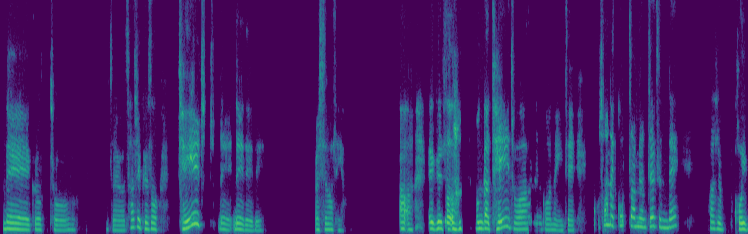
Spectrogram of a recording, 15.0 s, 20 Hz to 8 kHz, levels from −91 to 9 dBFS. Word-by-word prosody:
네. 205 -4 +3
그렇죠. 180 -1 -7 0.6
맞아요. 165 -3 -9
사실 260 - -2
그래서 205 -3 -1 0.4
제일 280 - +6
츠 350 +1 -8
츠 380 - -21
네. 195 -5 -5
네네네. 165 -6 -2 1.0
말씀하세요. 185 -2 -5 1.1
아아 210 -4 +1 0.3
예 215 -1 +6
그래서 215 -1 +6 0.4
뭔가 220 +1 +5
제일 230 +9 +4
좋아하는 205 -2 -2 0.3
거는 185 -2 -7
이제 165 0 -7 0.5
손에 335 -3 0
꼽자면 290 -4 -1
재즈인데 295 0 0 0.6
사실 215 -2 -2 0.3
거의 200 -2 +4
205 Hz, 225 characters per minute, -23 LUFS, 180-240 Hz, 1.1 s, 제일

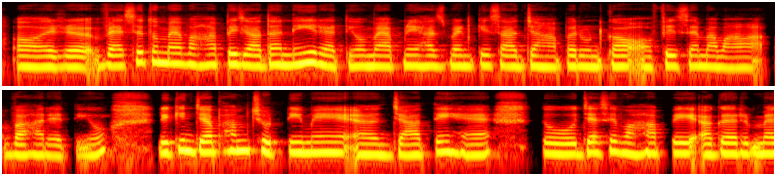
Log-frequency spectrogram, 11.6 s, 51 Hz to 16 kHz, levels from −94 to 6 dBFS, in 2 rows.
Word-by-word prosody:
और 195 -1 0
वैसे 210 +4 +1
तो 260 - -1
मैं 245 -1 +3
वहाँ 225 -1 -2
पे 230 - +4
ज़्यादा 220 0 +1
नहीं 230 +4 +4
रहती 210 -1 -2
हूँ। 205 0 -2
मैं 205 0 0
अपने 210 +2 -3
हस्बैंड 205 0 -2
के 215 -2 -3
साथ 200 -1 -2
जहाँ 195 -2 -2
पर 205 0 -1
उनका 200 0 -1
ऑफ़िस 200 +2 -3
है, 205 - -1
मैं 200 -1 -2
वहाँ 185 -1 -5 0.2
वहाँ 195 0 0
रहती 180 -2 -6
हूँ। 210 +7 -1 0.4
लेकिन 240 +3 +5
जब 230 -1 +5
हम 250 +1 +5
छुट्टी 230 -2 +2
में 225 0 +2
अ, 200 0 +1
जाते 195 +2 -1
हैं, 205 -2 -1 0.4
तो 205 -1 +1
जैसे 225 +2 +1
वहाँ 215 -1 -1
पे 215 0 +3
अगर 210 +1 +1
मैं 210 0 +1
210 Hz, 200 wpm, -20 LUFS, 195-225 Hz, 0.4 s, लेकिन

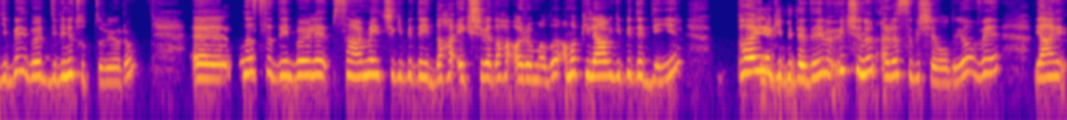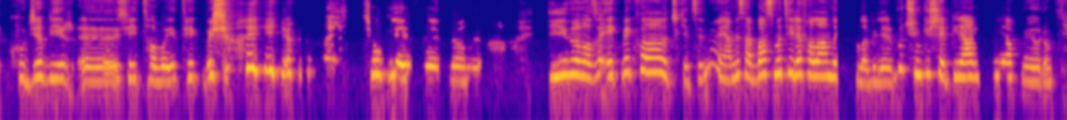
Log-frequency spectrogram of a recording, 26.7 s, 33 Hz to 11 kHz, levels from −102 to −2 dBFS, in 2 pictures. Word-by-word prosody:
gibi, 280 +7 -5
böyle, 270 -5 +1
dibini 275 +5 +2
tutturuyorum. 245 - -7 0.7
Eee, 245 -1 +4 0.3
nasıl 315 -3 -2
diyeyim? 280 -2 -2
Böyle, 290 +6 +2
sarma 285 0 0
içi 295 -1 -2
gibi 275 +1 -6
değil, 260 -7 -3
daha 255 +4 -3
ekşi 245 +2 -1
ve 255 -1 +2
daha 260 +2 -4
aromalı 240 +3 0
ama 305 +3 +2
pilav 280 -2 +4
gibi 280 +1 -4
de 275 -8 -1
değil, 230 - -4 0.8
paella 340 +3 +9
gibi 265 -3 -2
de 240 -2 +8
değil. 270 +6 +1
Üçünün 365 -2 +1
arası 285 0 0
bir 260 - -7
şey 245 -4 -3
oluyor 250 - -3
ve, 320 +5 -2 0.4
yani, 265 +1 +1
koca 250 +1 -4
bir, 245 -2 -5
eee, 215 0 -3
şey 240 0 -8
tavayı 220 0 -2
tek 255 +4 -8
başıma 290 +9 +5 0.4
yiyorum. 320 -4 0 0.8
Çok 300 0 -1
lezzetli 445 - +2
oluyor. 410 - -7 0.8
İnanılmaz, 280 -1 +2
ekmek 295 +2 -2
falan 335 -1 +2
da 290 - -2
tüketilmiyor 240 - -10
ya. 240 -7 -5
Mesela 265 0 -3
basmatiyle 305 +1 +2
falan 280 -2 +1
da - - +3 0.2
yapılabilir 205 -1 -7
bu 390 - -2
çünkü 310 -5 0
şey, 290 -4 0
pilav 270 +1 +1
gibi 275 +1 -12
yapmıyorum, 220 -5 -7
275 Hz, 135 wpm, -20 LUFS, 245-305 Hz, 0.8 s, paella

